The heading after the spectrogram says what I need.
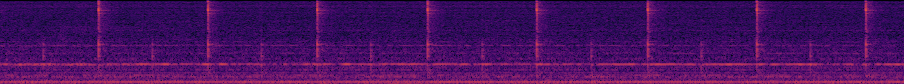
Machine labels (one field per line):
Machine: valve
